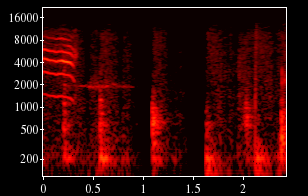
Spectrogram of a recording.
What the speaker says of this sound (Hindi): यहाँ पे हमारे को बिल्ली मिल गई है।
